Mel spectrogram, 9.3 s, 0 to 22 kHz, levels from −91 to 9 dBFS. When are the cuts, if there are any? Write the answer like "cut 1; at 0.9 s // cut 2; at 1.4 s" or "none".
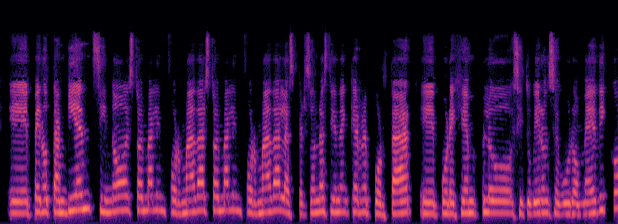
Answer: cut 1; at 3.1 s // cut 2; at 6.2 s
